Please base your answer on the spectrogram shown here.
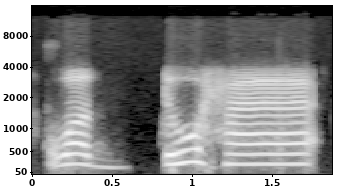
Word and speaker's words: والضحى: Just this letter is pronounced do. والضحى. So, sorry, I misled you. It's a dod, but when it has a dam on it, then it's do. So it's wadduha.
